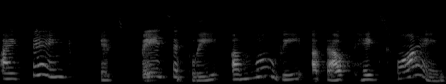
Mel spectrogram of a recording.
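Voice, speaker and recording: A woman puts on a character voice, speaking high and at a fairly slow pace. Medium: read story. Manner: warm, enthusiastic.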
